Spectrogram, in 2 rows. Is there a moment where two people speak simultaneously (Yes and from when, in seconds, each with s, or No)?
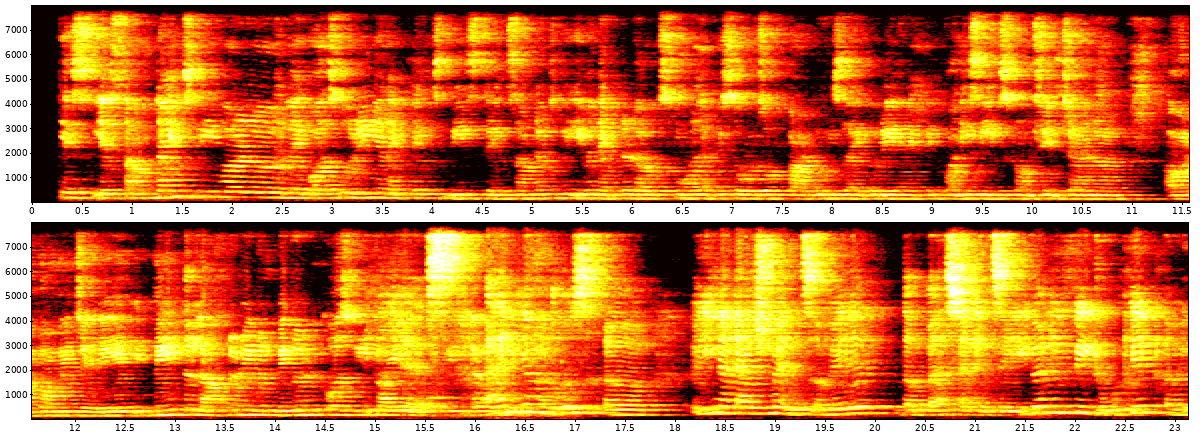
Yes, from 14.8 s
